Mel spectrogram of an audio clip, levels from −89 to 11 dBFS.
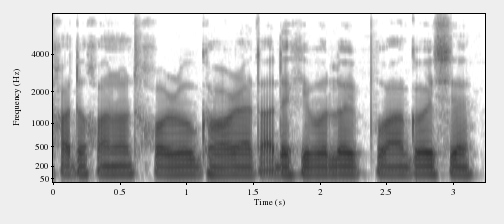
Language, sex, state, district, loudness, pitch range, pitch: Assamese, male, Assam, Sonitpur, -16 LUFS, 95-100 Hz, 95 Hz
